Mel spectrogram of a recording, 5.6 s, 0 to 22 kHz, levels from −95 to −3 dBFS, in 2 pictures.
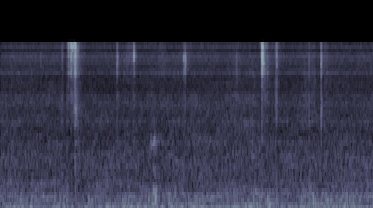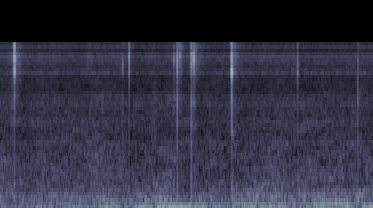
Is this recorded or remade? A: remade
